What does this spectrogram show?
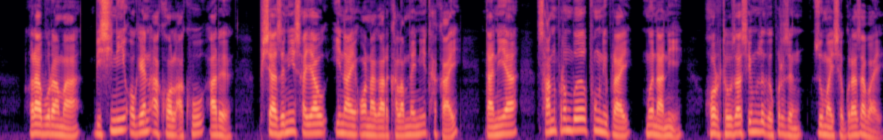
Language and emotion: Bodo, neutral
